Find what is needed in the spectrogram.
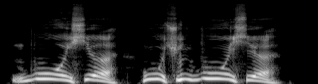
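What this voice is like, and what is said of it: Mocking imitation of Mr. Amga. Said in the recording (Russian): “очень похоже, передразнил мистер Амга”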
